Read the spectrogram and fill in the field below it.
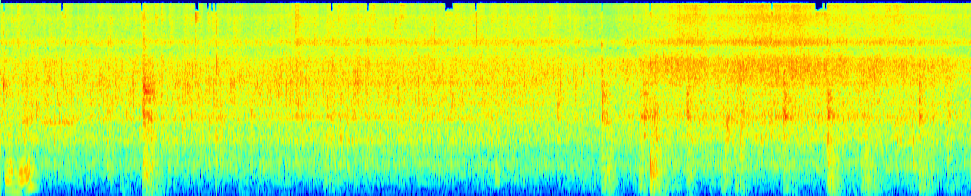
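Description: Tomatoes sizzle and fry in a pan for a village-style fish curry, a steady close crackle with occasional stirring knocks and scrapes toward the end.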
